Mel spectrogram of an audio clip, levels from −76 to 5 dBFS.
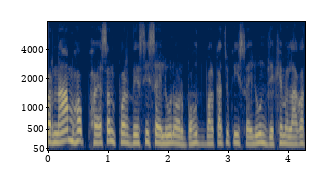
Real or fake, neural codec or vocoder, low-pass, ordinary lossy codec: real; none; none; none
